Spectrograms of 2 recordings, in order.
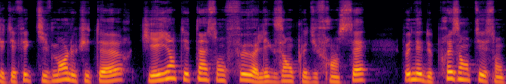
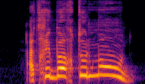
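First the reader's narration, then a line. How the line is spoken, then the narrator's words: Shout. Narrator (French): hurla Vandebout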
